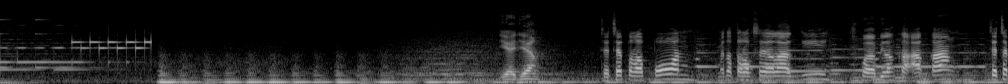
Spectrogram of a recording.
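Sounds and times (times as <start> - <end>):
phone beeping: 0.0 - 1.6
soft melodic music: 0.0 - 3.6, 6.1 - 10.0
low pulsing music: 1.6 - 10.0.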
